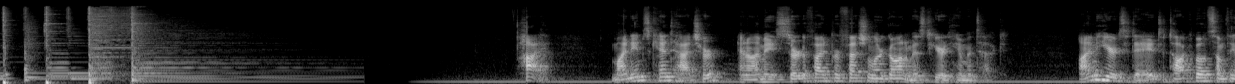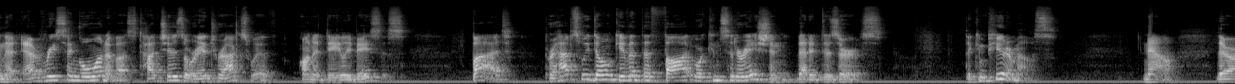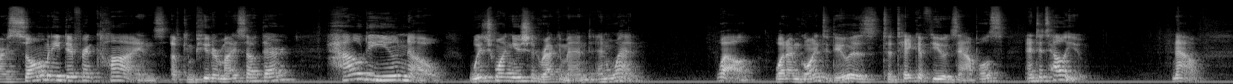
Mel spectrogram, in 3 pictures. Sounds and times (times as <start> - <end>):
Speech: 5.2 - 10.1, 10.8 - 16.4, 17.1 - 21.3, 22.0 - 23.0, 23.8 - 31.2, 31.9 - 35.6, 36.4 - 36.8.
